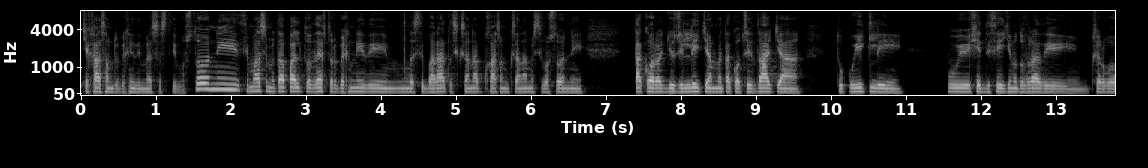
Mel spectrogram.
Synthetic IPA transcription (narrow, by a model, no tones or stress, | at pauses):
ce̞xɐsɐmet̪o̞pexniðime̞sɐst̪ivo̞st̪o̞niθimɐseme̞t̪ɐpɐlit̪o̞ðe̞ft̪e̞ɾo̞pe̞xniðist̪ibɐɾɐst̪ɐsi̥ksɐnɐpuxɐsɐmeksɐnɐmest̪ivo̞st̪o̞ni | t̪ɐko̞ɾɐɟo̞zilicɐme̞t̪ɐko̞t͡siðɐcɐ | t̪ukuikli | puiçend̪iθiecino̞t̪o̞vɾɐðikse̞ɾo̞ɣo̞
